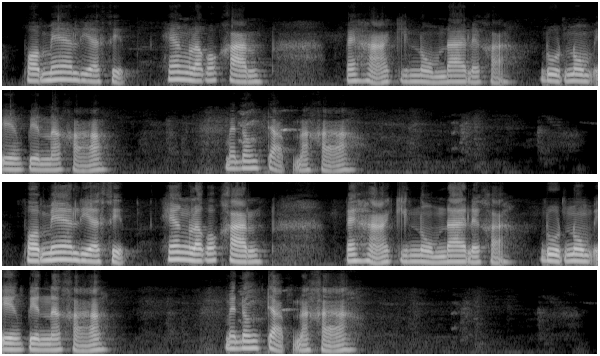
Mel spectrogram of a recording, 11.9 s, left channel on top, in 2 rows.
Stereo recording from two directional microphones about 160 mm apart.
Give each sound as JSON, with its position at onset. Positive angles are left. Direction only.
{"t": 0.3, "sound": "speech", "side_deg": -35}
{"t": 2.0, "sound": "speech", "side_deg": -20}
{"t": 4.5, "sound": "speech", "side_deg": -35}
{"t": 8.2, "sound": "speech", "side_deg": -30}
